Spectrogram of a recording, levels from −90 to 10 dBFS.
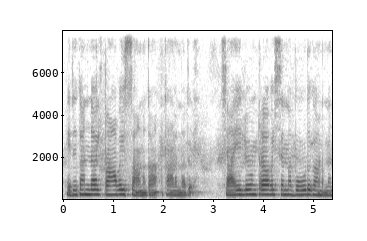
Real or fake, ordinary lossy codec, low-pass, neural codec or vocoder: fake; none; none; codec, 16 kHz, 2 kbps, FunCodec, trained on Chinese and English, 25 frames a second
